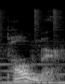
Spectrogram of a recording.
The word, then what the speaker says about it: Paulaner: I might pronounce it wrong. Paulaner München? München. It's Paulaner.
